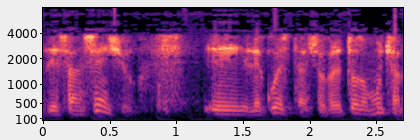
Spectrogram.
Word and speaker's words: Sanxenxo: No, Eduardo, que no, que es Sanxenxo.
